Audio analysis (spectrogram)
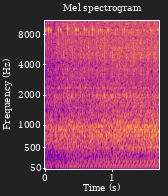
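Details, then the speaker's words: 1969 VW Beetle, air-cooled flat-four, after a Pertronix Flamethrower distributor install and timing adjustment, with the vacuum advance line reconnected: a steady, even idle with a regular low pulse and no misses or knocks. RPMs rise slightly from the added advance. Normal idle. "You could hear the RPMs come up a little bit. That's because we've got a little bit of advance, additional advance, it sounds like."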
